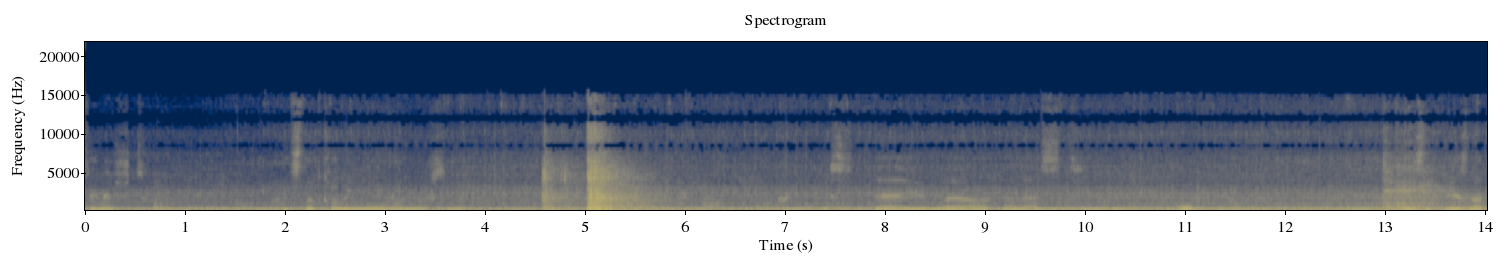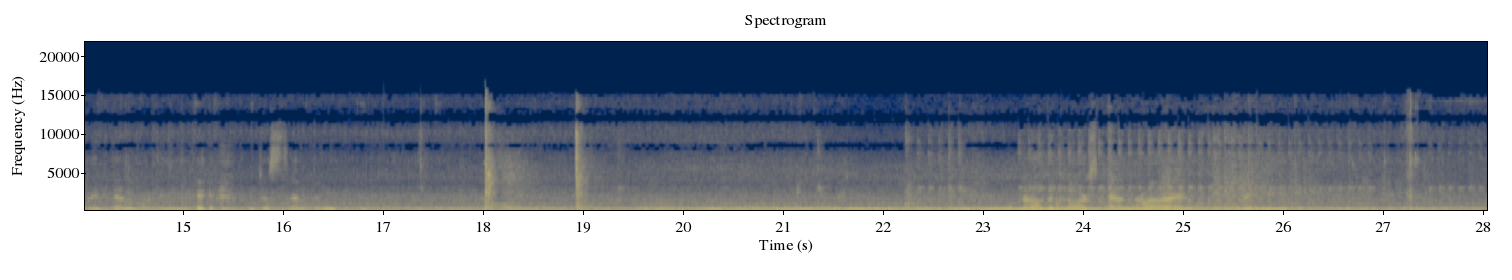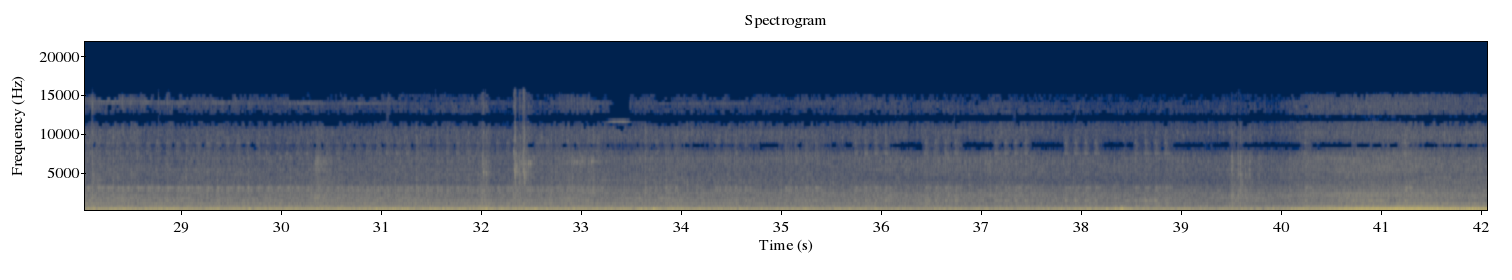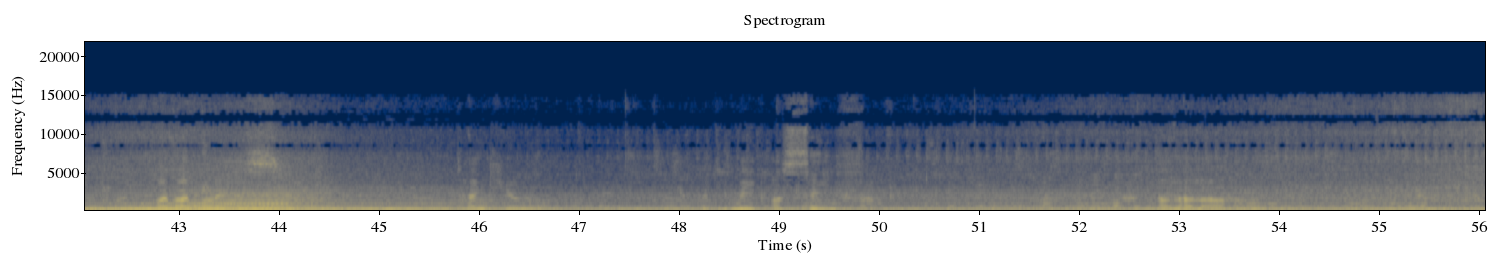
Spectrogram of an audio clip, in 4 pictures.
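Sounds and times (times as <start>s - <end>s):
people talking: 0.0s - 4.0s, 5.8s - 11.7s, 13.0s - 16.9s, 22.8s - 26.4s, 41.9s - 44.0s, 45.8s - 55.9s
traffic rumble: 0.0s - 56.0s
cars accelerating past: 16.9s - 27.6s, 40.0s - 46.2s.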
